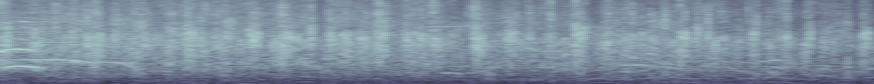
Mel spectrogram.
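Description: The non-smokers in an audience applaud steadily when asked to identify themselves, a dense wash of many hands clapping at once, sustained at a fairly even moderate level throughout, with a faint whistle or cheer briefly rising near the start.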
